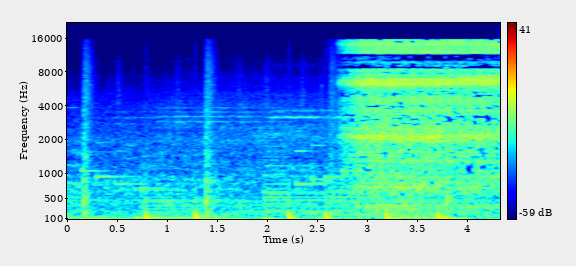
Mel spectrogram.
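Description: Handheld electric angle grinder starting up about two-thirds of the way in and running with a steady high whine as it is put to a steel pipe, over background music.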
